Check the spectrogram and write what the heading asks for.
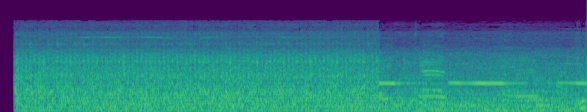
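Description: Loud, steady noise of a large vehicle running, which cuts off abruptly about three seconds in. Then an electronic warning beep repeats, each beep under half a second long, over people's voices.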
